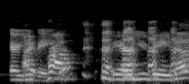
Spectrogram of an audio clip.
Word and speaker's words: Ayurveda: Ayurveda.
